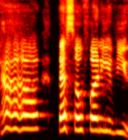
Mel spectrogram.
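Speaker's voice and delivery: woman's high voice, laughing through the words. Retelling a tv scene where a woman laughs at a date: imitating a woman laughing. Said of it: "she started laughing like".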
